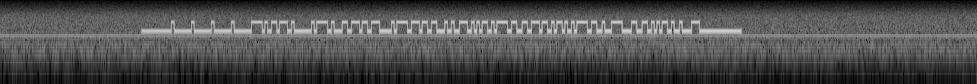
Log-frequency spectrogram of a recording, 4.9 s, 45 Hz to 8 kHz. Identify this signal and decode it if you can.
RTTY (75 baud, 850 Hz shift), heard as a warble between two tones, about 1600 Hz centre, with a steady whistle near 890 Hz. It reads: EU ME CASEI DEPOIS.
